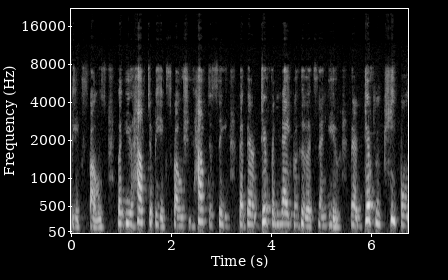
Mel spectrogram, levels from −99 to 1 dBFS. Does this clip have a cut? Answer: no; 0 cuts

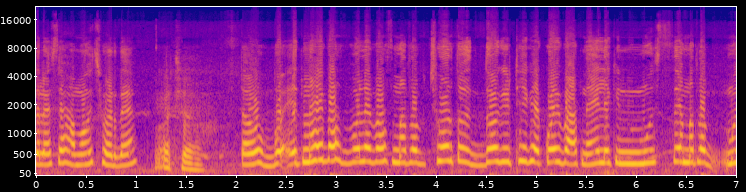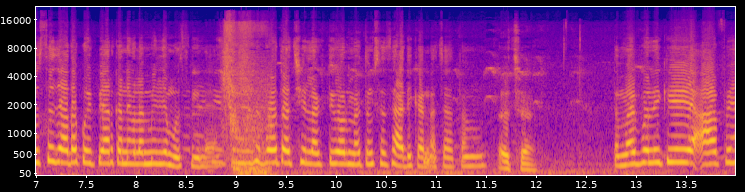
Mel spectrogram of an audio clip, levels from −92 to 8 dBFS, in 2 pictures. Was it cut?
yes; 1 cut; at 8.9 s

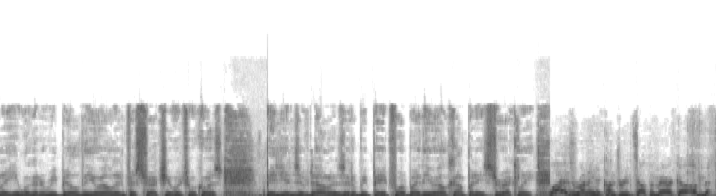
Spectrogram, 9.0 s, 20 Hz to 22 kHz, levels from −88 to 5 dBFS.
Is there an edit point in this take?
yes; 1 cut; at 6.8 s

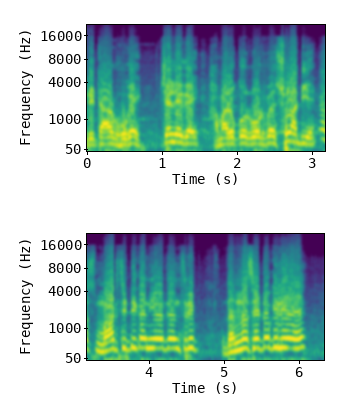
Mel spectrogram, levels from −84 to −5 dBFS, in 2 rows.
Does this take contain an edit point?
yes; 1 cut; at 3.2 s

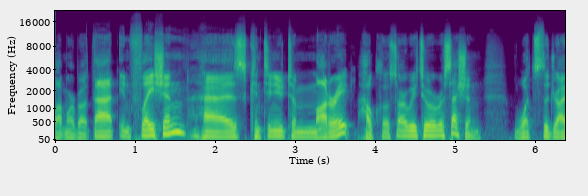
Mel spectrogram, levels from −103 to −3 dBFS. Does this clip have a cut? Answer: yes; 1 cut; at 3.8 s

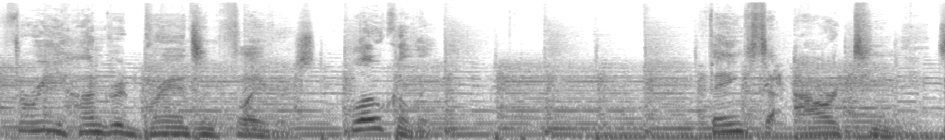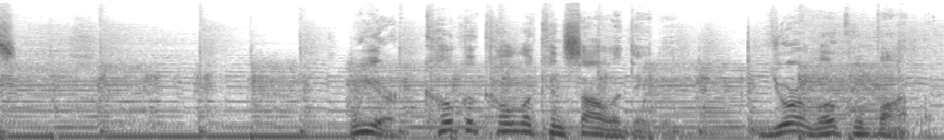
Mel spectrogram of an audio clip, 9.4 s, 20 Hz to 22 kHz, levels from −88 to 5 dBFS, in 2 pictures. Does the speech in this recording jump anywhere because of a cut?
no; 0 cuts

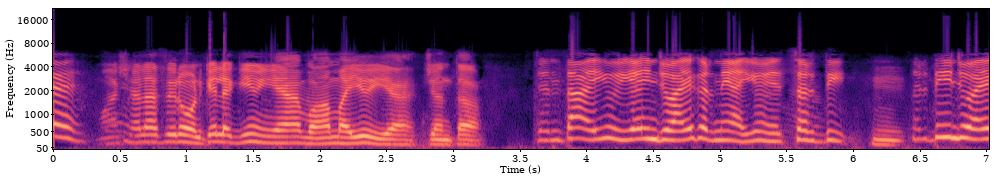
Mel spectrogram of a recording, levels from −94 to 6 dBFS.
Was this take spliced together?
no; 0 cuts

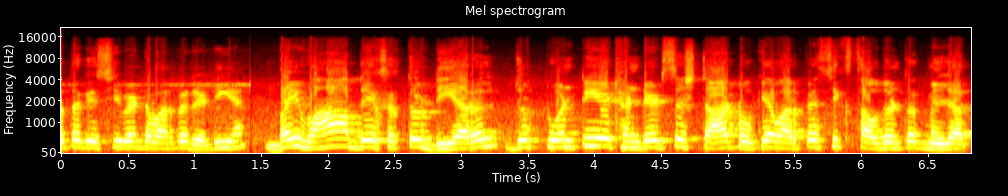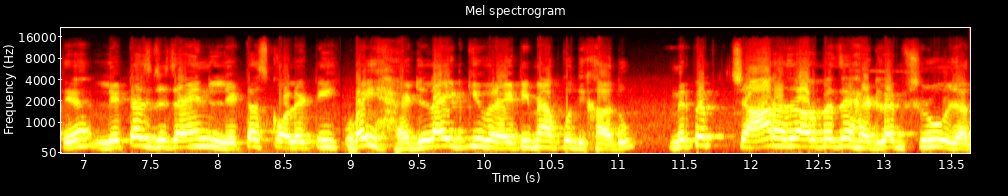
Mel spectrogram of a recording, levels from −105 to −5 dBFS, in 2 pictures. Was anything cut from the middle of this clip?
no; 0 cuts

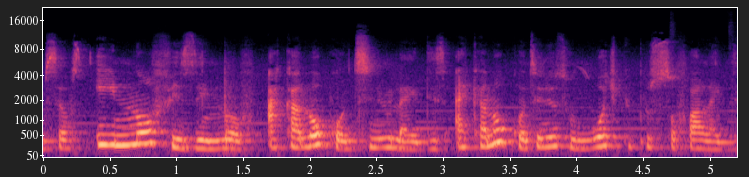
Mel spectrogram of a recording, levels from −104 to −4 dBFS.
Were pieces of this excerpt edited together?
no; 0 cuts

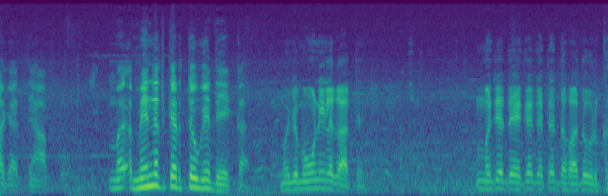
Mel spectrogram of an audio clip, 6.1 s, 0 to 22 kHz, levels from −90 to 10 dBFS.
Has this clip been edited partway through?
no; 0 cuts

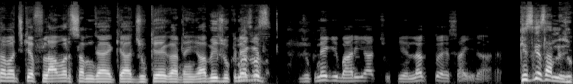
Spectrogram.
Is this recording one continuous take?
yes; 0 cuts

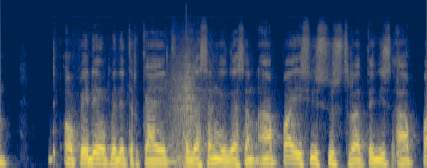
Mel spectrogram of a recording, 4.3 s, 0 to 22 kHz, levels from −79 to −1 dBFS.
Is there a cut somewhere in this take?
yes; 1 cut; at 1.9 s

